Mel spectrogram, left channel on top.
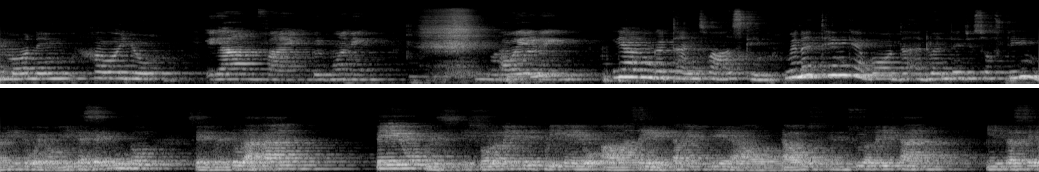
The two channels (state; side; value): different; both; correlation -0.01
